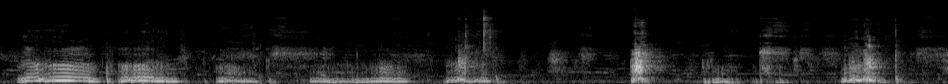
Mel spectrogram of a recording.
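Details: A red male cocker spaniel growls in low, rumbling half-second bursts with brief pauses while playing tug-of-war with his stuffed chicken, venting frustration after a haircut.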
